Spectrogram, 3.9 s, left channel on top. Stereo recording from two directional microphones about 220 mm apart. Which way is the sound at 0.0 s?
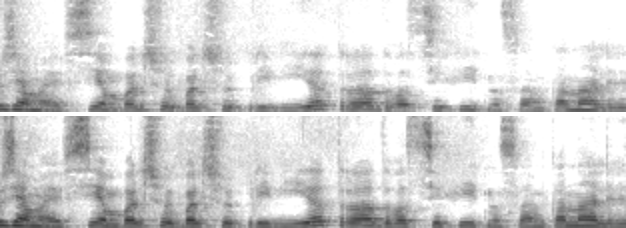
40° right (ahead or behind).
